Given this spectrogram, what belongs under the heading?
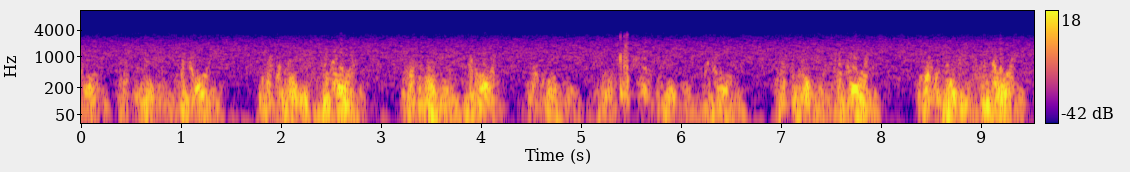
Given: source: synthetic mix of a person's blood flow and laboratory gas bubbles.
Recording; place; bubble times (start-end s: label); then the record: Doppler ultrasound of blood flow; precordium
5.36-5.69 s: bubbles
From the record:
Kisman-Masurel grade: 112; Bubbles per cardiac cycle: 1 to 2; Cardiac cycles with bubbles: 1 to 10%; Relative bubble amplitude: moderate (0.250 to 0.450); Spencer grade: 1 (occasional bubble signal discernible with the cardiac motion signal, with majority of cardiac periods free of bubbles); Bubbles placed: anywhere in the cardiac cycle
